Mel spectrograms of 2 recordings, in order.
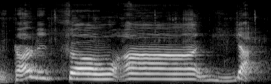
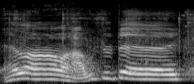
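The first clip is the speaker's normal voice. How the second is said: imitated chatty greeting, higher and drawn out; small-talk greeting; 6 semitones higher, 4 dB louder than usual. Man mimicking how online buddies open a conversation, mock small talk. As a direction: put on a slow, loud small-talk hello. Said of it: "start with general conversations like".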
